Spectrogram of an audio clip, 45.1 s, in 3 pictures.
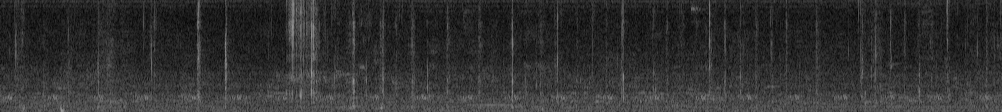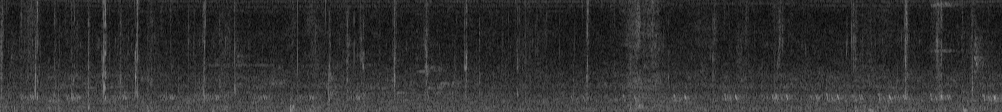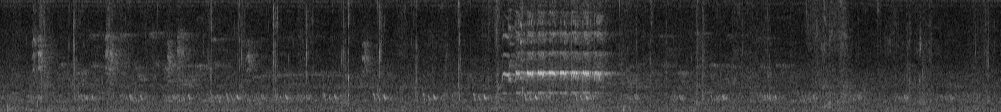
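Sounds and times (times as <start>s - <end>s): hand mixing and eating rice: 0.0s - 32.3s, 39.3s - 45.0s
birds chirping: 0.0s - 45.0s
loud steady bird call: 24.9s - 42.0s.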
